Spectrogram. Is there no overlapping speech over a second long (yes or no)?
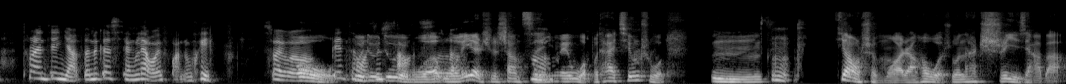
no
